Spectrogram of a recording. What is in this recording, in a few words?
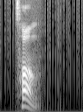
"ceng4", chinese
